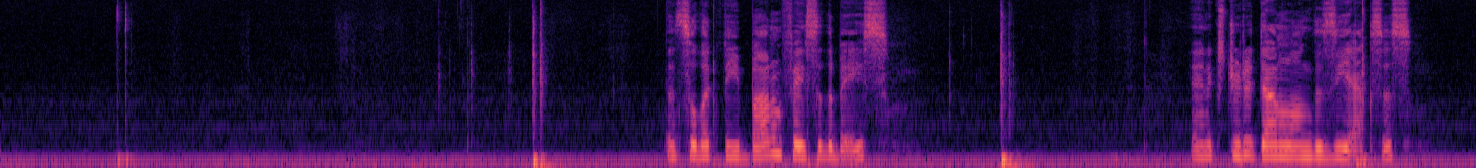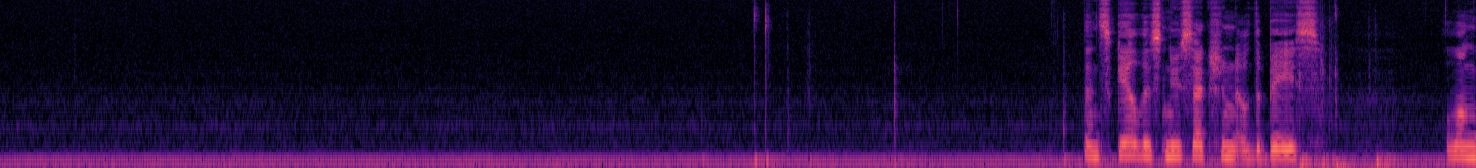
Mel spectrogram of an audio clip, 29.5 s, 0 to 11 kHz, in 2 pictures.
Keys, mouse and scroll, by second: 1.1 click, 5.3 KP_1, 7.1 middle click, 8.0 right click, 10.0 KP_1, 13.5 e, 22.2 click, 23.7-25.7 middle drag, 27.9 alt+a.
